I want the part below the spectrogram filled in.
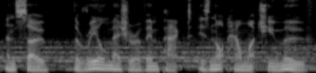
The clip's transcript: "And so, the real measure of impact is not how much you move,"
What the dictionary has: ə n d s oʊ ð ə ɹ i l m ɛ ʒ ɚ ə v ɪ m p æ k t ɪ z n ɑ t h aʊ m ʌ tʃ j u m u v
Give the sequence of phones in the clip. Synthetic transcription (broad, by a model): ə n s oʊ ð ə ɹ i l m ɛ ʒ ɚ ə v ɪ m p æ k t ɪ z n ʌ t h aʊ m ʌ tʃ j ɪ m u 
